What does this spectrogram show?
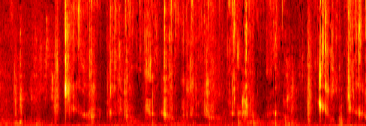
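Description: Close-miked chewing of grilled dried filefish fillet (jwipo): a run of small, dry crunches and clicks, with one sharper click about a second in.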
